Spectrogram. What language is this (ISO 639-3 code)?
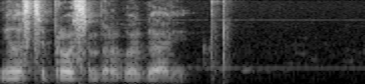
rus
